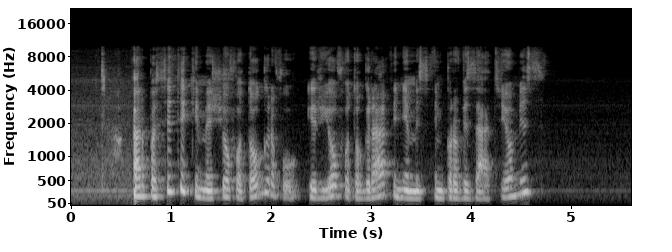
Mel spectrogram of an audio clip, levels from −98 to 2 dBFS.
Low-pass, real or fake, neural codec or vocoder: 9.9 kHz; real; none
